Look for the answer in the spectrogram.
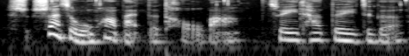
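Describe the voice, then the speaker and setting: A middle-aged woman with a Taiwanese Mandarin accent hosts a podcast interview, telling stories conversationally in deliberate, halting phrases. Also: low voice, vocal fry, darkish tone, slightly rough. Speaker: podcast host, publishing editor-in-chief. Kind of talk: conversational interview with reflective storytelling.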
